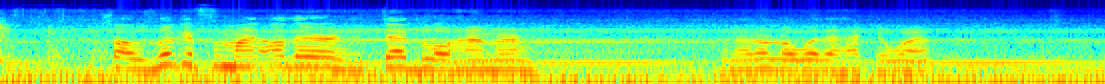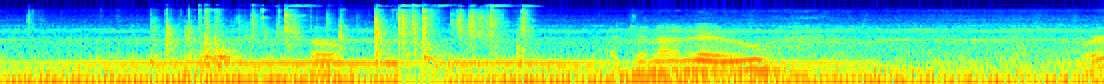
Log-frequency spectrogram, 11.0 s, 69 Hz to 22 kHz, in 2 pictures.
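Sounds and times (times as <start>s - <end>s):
truck engine running: 0.0s - 11.0s.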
